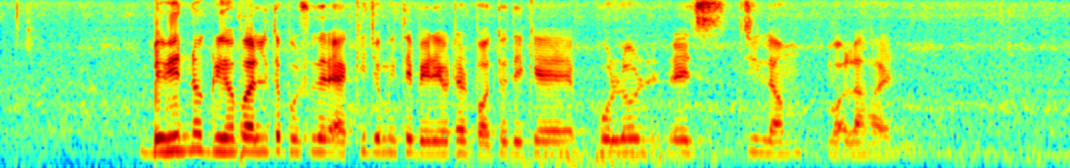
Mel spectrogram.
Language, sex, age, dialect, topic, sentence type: Bengali, male, 18-24, Standard Colloquial, agriculture, statement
